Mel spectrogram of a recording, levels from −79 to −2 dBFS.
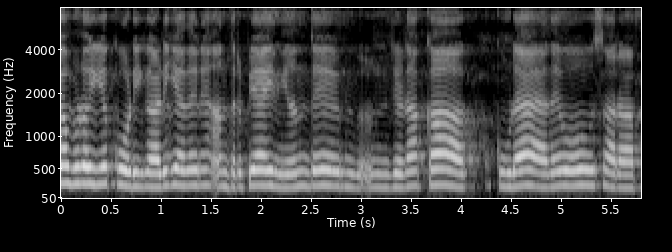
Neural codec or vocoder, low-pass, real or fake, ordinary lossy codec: codec, 16 kHz, 16 kbps, FunCodec, trained on LibriTTS, 50 frames a second; none; fake; none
